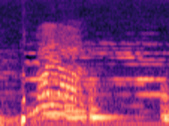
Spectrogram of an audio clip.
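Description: Live rock band playing: a wailing note bends up and falls back about half a second in, then gives way to held low notes.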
